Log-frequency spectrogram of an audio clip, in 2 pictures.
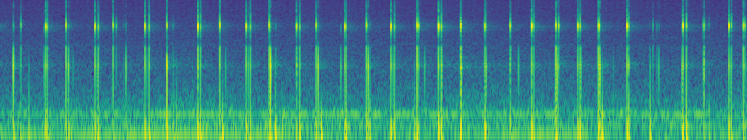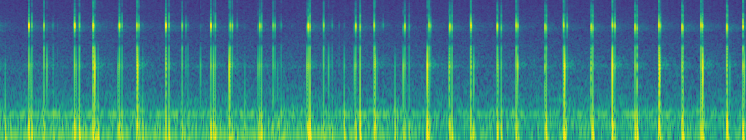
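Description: Long acrylic nails scratch and tap a hollow, thin, clear plastic dome lid set over a microphone. A rapid, steady series of sharp, bright clicks and scratches sounds through the clip, each dying away almost at once. A faint low hum runs underneath.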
